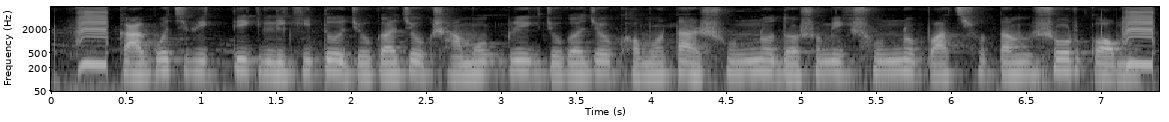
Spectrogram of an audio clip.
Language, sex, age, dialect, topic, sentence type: Bengali, female, 18-24, Rajbangshi, agriculture, statement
